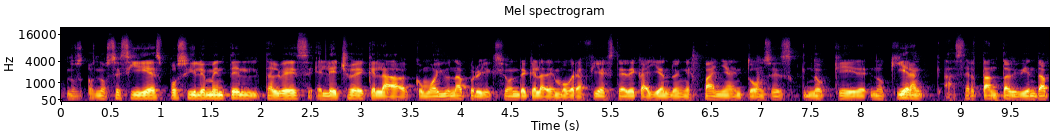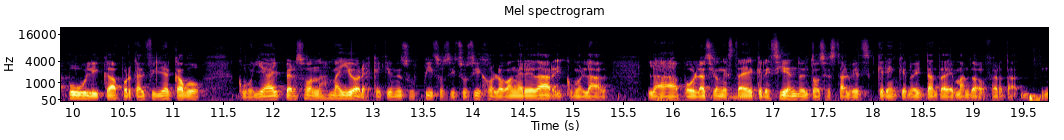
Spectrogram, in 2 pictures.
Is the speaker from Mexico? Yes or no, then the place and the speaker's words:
no; Peru; now in Spain; Yo, que vengo de Perú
